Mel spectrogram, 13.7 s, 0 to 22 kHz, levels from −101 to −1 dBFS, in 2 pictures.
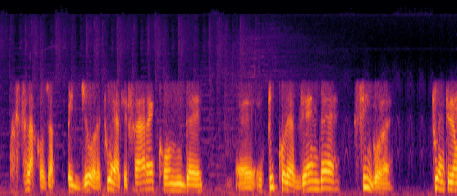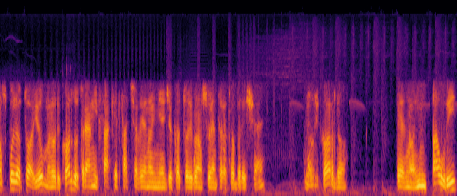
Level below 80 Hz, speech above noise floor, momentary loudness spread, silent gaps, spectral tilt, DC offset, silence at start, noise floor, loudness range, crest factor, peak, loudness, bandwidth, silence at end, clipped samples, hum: -54 dBFS; 39 dB; 9 LU; none; -8 dB/octave; under 0.1%; 0.15 s; -57 dBFS; 3 LU; 18 dB; -2 dBFS; -19 LUFS; 9.6 kHz; 0.05 s; under 0.1%; none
